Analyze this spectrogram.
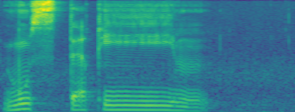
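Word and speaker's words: مستقيم: un tanwin à l'écrit, je vais prononcer un soukoun à l'oral. Donc, mustaqim.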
